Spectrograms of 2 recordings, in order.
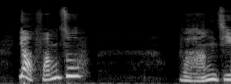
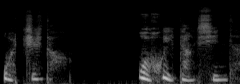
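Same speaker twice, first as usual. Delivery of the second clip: gentle, hushed assurance; quietly reassuring, held back; soft reply; 6 dB quieter than usual. A narrator's reading. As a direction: answer softly, close to tears. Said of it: "轻声说".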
